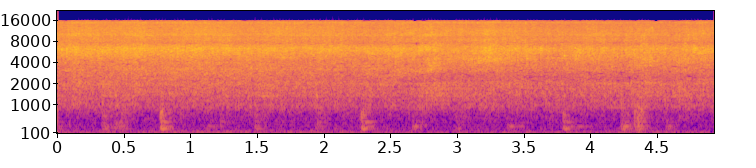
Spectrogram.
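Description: Paneer cubes shallow-frying in a little hot oil in a nonstick pan on full flame: a steady sizzle, with light scattered taps as the cubes are turned over.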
